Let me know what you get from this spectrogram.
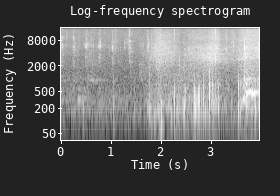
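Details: Two-year-old female ferret making a strange noise while eating, possibly grinding her teeth; dry, irregular clicking and crunching bursts that grow louder and denser in the second half, heard indoors in a small room.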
